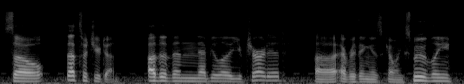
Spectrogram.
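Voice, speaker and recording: A man's voice: on the high side, fairly quick. A man running a tabletop game as game master, explaining things in a patient, conversational, improvised way. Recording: clearly noisy background.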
